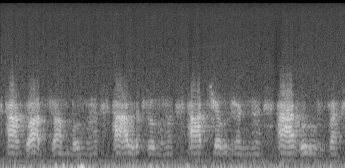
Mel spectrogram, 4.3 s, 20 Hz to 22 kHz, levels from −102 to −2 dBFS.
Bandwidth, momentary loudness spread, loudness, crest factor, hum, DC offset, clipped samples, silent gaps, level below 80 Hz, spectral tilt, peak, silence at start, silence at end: over 20 kHz; 14 LU; -27 LUFS; 18 dB; none; under 0.1%; under 0.1%; none; -40 dBFS; -3 dB/octave; -10 dBFS; 0 s; 0 s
